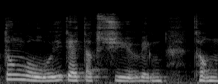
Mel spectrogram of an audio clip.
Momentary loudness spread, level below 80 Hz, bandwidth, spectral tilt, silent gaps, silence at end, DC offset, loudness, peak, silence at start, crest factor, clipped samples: 9 LU; -56 dBFS; 11.5 kHz; -6 dB/octave; none; 0 s; under 0.1%; -27 LUFS; -12 dBFS; 0.05 s; 14 dB; under 0.1%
